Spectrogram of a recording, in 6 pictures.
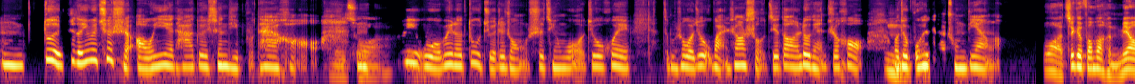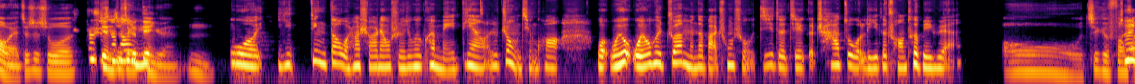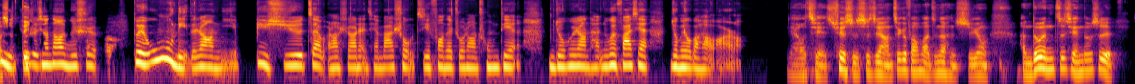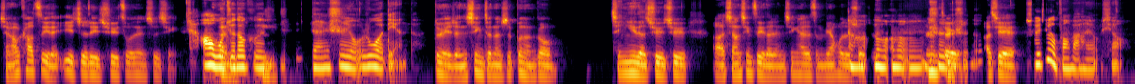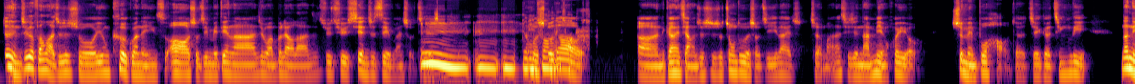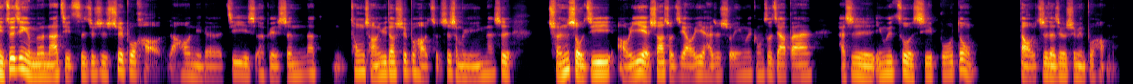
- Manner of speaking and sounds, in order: other background noise; unintelligible speech; chuckle
- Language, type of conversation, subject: Chinese, podcast, 睡眠不好时你通常怎么办？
